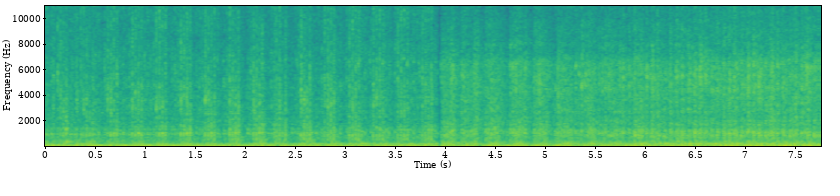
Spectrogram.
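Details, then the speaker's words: Modified race car V8, first fire-up after months of work following fuel pump issues: loud choppy idle with steady pulse about two per second; engine runs normally, passenger-side water pump gasket leaking. "well how about that it runs"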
